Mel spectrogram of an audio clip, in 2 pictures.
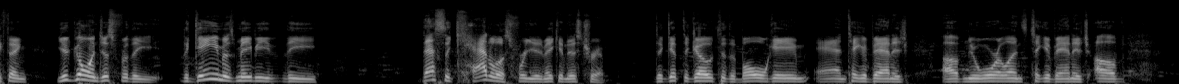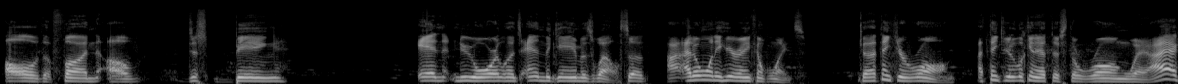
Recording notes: on location at The Union Pub and Grill for today's episode.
